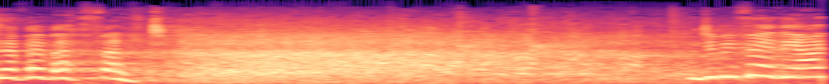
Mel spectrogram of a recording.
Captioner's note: audience laughing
